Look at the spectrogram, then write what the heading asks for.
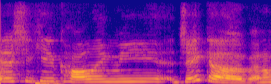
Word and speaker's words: Jackob: weird for saying that it's Jacob not Jacob ugh weird like Kelsey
